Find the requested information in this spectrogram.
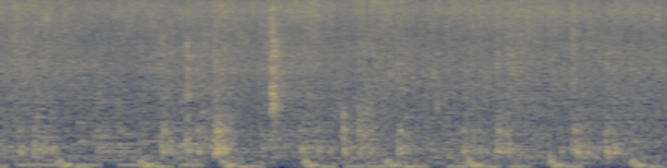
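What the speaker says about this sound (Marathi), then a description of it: "कांद्यामध्ये टोमॅटो छानपैकी फ्राय करून घ्यायचा" Onion and tomato frying in a pan for a jackfruit curry, a dense, continuous sizzle with frequent spatula stirring scrapes close up, no talking.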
